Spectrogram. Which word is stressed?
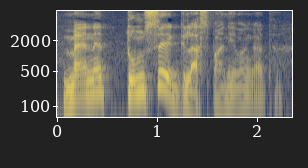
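तुमसे. The word तुमसे carries the strongest stress. I asked you, not someone else. "तो तुमसे मांगा था"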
